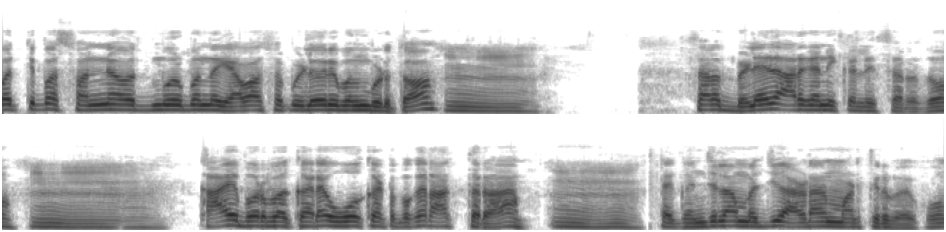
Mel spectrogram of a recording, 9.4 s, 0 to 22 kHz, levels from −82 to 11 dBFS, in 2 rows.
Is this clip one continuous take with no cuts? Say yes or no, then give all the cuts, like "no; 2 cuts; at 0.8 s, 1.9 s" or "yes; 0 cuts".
no; 1 cut; at 7.9 s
